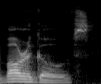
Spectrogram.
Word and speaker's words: borogoves: rhyme with groves again the first o in borogoves is pronounced like the o in borrow i have heard people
